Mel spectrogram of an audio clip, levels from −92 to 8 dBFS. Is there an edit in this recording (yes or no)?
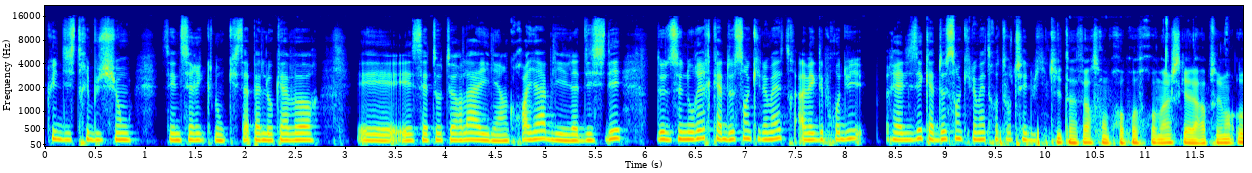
no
